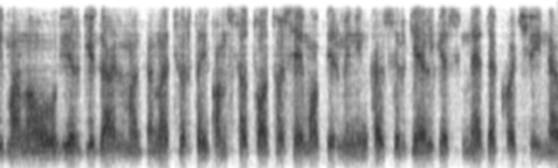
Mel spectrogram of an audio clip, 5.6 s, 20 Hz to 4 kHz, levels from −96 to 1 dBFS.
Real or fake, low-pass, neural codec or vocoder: fake; 3.6 kHz; vocoder, 22.05 kHz, 80 mel bands, HiFi-GAN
